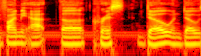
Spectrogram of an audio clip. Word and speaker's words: Do: me at the chris doe and dough spelled d o it's pronounced or it sounds like cookie dough but it's just about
